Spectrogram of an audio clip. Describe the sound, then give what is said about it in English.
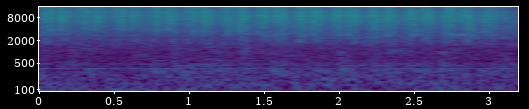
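Palms rubbed together as fast as possible during a chair yoga exercise, giving a continuous dry swishing friction that stays steady and fairly loud throughout, with no voices over it. “Rub your palms together as fast as you possibly can.”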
